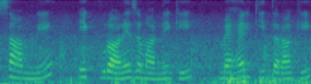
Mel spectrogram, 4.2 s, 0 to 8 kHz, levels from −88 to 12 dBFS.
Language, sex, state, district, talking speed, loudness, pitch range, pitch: Hindi, male, Punjab, Pathankot, 130 wpm, -19 LUFS, 210-255 Hz, 225 Hz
